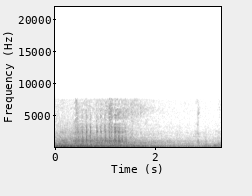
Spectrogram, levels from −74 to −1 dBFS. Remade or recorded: recorded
